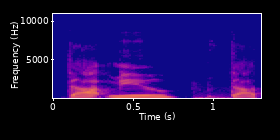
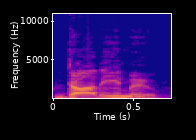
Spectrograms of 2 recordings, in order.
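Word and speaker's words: Dotemu: uh we have the uh uh developer uh dotmeu oh i got a um dot emu yeah daddy mu thank you i was like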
